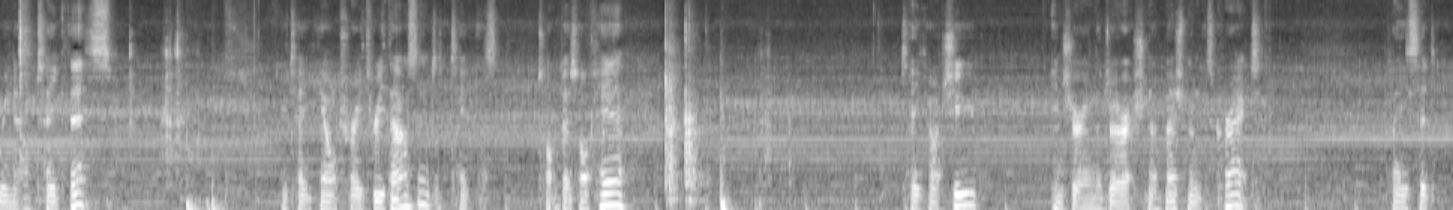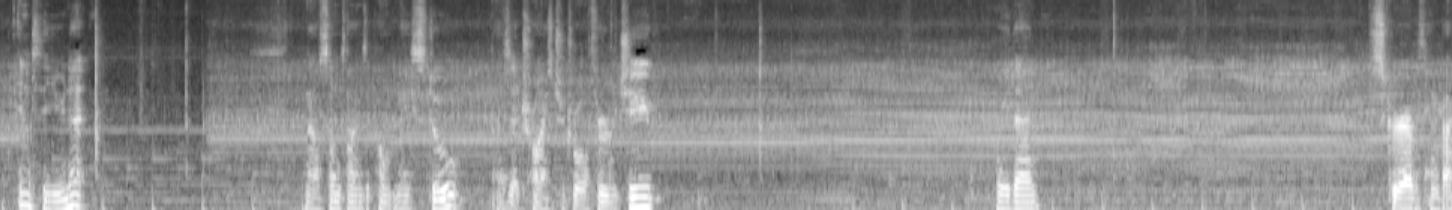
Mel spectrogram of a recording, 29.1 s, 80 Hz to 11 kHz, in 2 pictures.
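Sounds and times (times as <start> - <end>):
small sampling pump running: 0.0 - 29.0
steady hum: 0.0 - 29.0
dull thump on bench: 1.8 - 2.3.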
